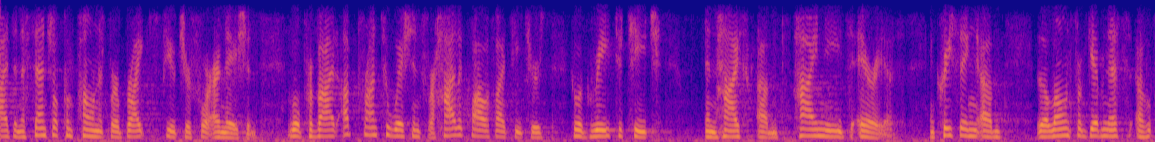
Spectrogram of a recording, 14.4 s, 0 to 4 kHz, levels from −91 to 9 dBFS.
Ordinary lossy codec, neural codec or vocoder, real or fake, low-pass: Opus, 16 kbps; none; real; 3.6 kHz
